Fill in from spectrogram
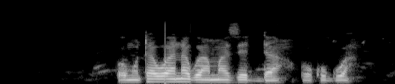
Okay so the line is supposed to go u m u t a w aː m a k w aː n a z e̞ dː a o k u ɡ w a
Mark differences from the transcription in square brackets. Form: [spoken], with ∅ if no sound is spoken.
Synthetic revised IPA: [o] m u t a w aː [n] a [ɡ] w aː [m] a z e̞ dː a o k u ɡ w a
